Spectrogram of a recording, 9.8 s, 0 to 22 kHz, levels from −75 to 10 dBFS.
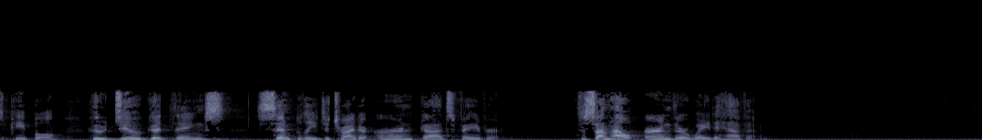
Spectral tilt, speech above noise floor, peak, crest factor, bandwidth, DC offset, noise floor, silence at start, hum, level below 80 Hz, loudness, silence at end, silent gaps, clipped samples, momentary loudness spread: -3 dB/octave; 24 dB; -14 dBFS; 20 dB; 8 kHz; under 0.1%; -57 dBFS; 0 s; 60 Hz at -60 dBFS; -58 dBFS; -32 LUFS; 0.05 s; none; under 0.1%; 15 LU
